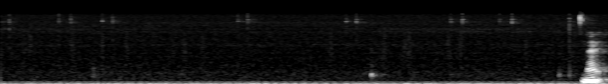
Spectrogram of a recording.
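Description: A few scattered, faint computer mouse clicks over a steady low hum.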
